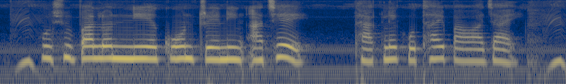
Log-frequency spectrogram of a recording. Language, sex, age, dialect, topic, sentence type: Bengali, female, 31-35, Northern/Varendri, agriculture, question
